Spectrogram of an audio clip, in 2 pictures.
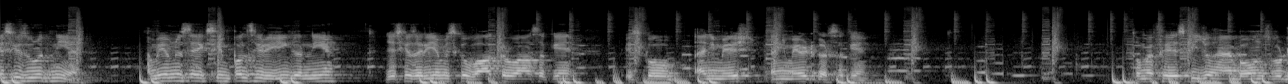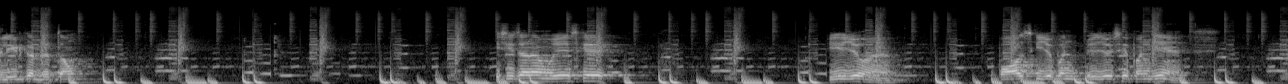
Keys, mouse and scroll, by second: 11.4-12.8 drag, 12.8-13.8 scroll down 1, 14.1 click, 15.3 x, 17.6-18.6 scroll up 2, 18.6 click, 19.7 click, 20.8-23.7 middle drag, 23.7-24.2 scroll up 2, 24.2-25.6 middle drag, 25.6-25.7 scroll up 1.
